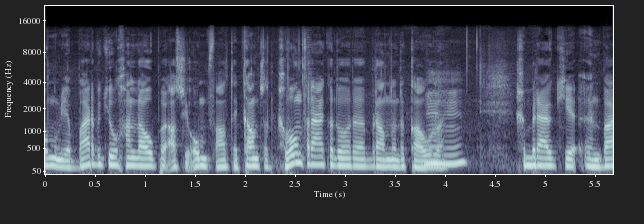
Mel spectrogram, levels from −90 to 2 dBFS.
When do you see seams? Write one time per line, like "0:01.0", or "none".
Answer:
0:02.0
0:02.3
